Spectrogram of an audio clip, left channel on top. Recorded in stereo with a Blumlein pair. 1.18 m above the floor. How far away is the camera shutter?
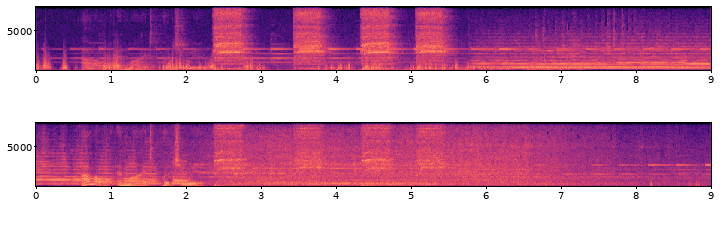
About 5 m.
